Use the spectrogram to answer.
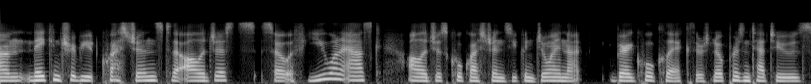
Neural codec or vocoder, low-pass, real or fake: codec, 16 kHz, 0.7 kbps, FocalCodec; 7.2 kHz; fake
